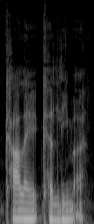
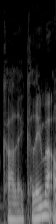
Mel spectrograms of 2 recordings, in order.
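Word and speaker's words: Kalle Kalima: And this guitarist is Kale Kalima. That's his name, Kale Kalima. I'll spell it for you. His first name, Kale, is K-A-L-L-E, and Kalima, K-A-L-I-M-A.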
